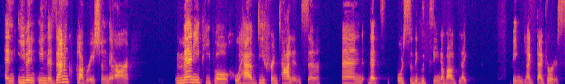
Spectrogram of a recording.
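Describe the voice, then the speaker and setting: This Italian postdoctoral physicist, a woman in her thirties, has a gravelly mid-range voice and an Italian accent, with no echo in the recording. Her guest interview answers are casual and halting, full of fillers and false starts.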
